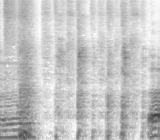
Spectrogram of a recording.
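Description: Pet cat vocalizing in a quick series of short cries.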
